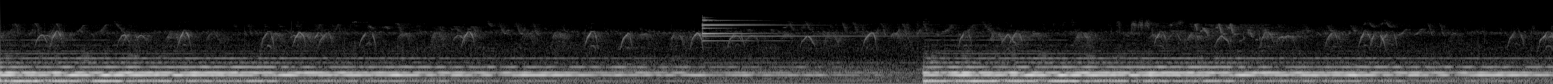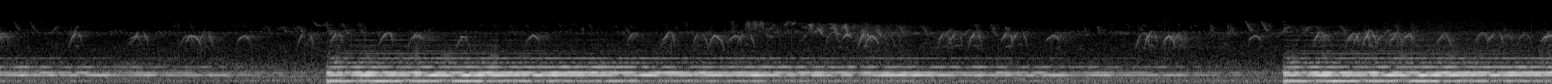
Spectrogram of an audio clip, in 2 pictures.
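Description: Meditation music: a deep, bowl-like tone with steady overtones sounds afresh about every nine and a half seconds and fades away before each new stroke. Faint high twittering runs above it, with one brief high chirp about seven seconds in.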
